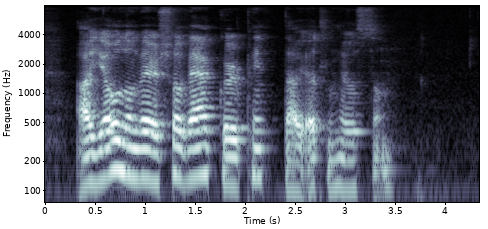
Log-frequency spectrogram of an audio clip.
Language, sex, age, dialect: Faroese, male, 15-35, Suðurstreymoy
